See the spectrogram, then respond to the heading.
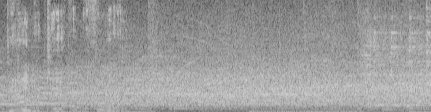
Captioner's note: crowd cheers; bell rings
